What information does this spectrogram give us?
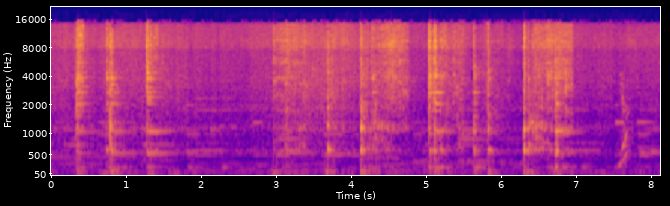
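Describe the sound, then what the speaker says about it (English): Onions for karela sabzi sauté in a pan under repeated spoon strokes, each scrape and knock landing in bursts over a soft sizzle, close and irregular, with no talking. "So let's give it a good stir."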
